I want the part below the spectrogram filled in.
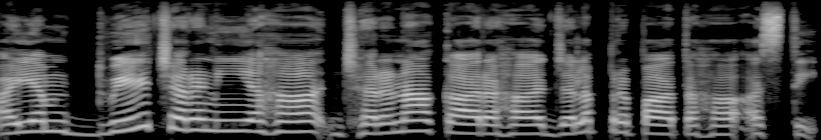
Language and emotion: Sanskrit, neutral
